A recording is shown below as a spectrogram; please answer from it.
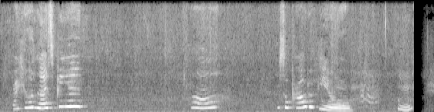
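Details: Domestic cat from a funny TikTok cat compilation gives a string of drawn-out, wavering meows, some rising then falling, with a long whining cry near the end, separated by short quiet gaps over a steady low hum.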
